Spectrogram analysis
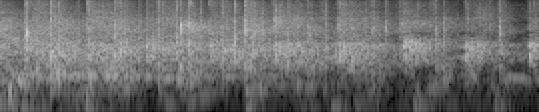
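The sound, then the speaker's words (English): An audience at a West Genesee baseball event at The Wildcat bursts into applause, a dense, steady wash of many hands clapping that holds for the whole stretch. “Clap it up. I like it.”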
